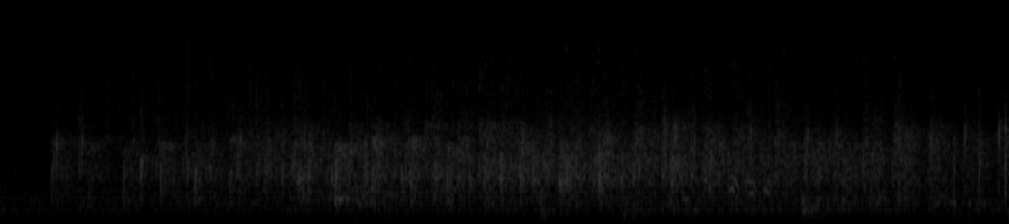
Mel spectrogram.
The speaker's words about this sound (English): To bask in the wave of applause.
